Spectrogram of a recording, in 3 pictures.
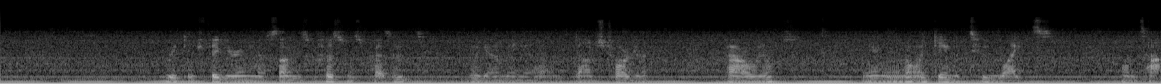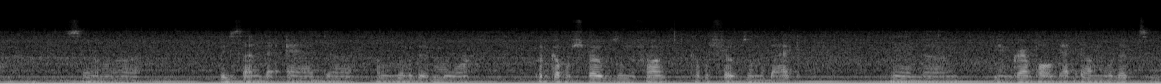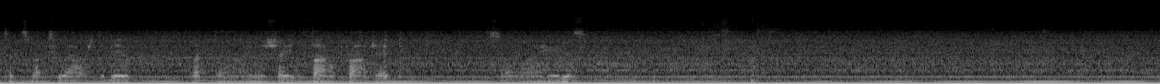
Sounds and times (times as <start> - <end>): Speech: 1.6 - 6.6, 7.2 - 10.6, 11.2 - 13.1, 13.8 - 16.4, 17.0 - 19.7, 20.5 - 27.3, 28.1 - 31.0.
